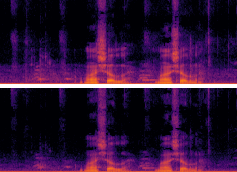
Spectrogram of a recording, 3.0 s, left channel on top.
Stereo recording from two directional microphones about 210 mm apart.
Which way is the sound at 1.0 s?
10° left (ahead or behind).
